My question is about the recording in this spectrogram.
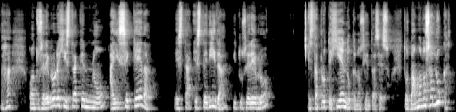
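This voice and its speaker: A woman speaking as a parenting expert guest on a podcast, explaining slowly and deliberately and listing examples one after another. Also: on the low side, lively intonation, darkish tone, reverberant. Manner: slow, deliberate, lists examples. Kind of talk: calm explanatory podcast talk.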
